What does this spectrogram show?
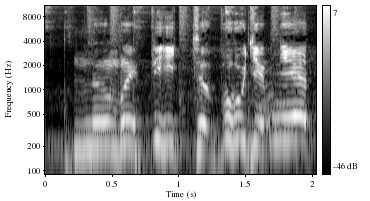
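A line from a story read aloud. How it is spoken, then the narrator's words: Moaning. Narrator (Russian): простонал Валерка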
